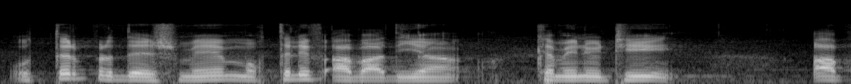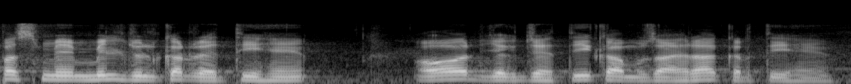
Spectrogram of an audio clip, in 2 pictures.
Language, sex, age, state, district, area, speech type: Urdu, male, 18-30, Uttar Pradesh, Saharanpur, urban, spontaneous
